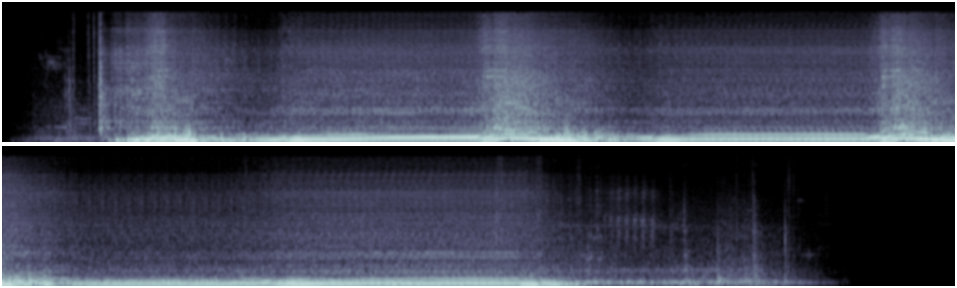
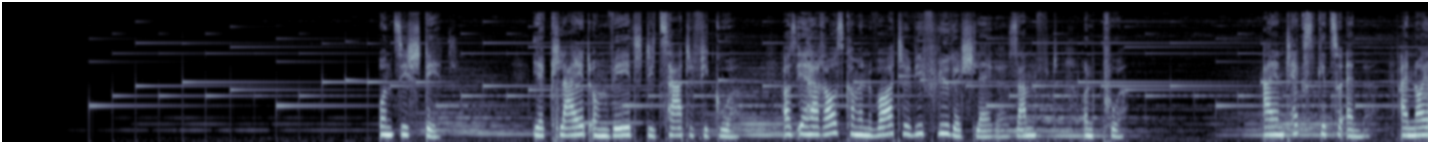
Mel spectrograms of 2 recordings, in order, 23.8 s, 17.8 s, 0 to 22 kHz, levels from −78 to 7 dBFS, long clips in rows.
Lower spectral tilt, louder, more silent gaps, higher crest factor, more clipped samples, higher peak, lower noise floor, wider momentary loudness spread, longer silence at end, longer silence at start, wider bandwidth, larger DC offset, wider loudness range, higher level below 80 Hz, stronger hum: first, -6.5 dB/octave vs -5 dB/octave; about the same, -13 LUFS vs -14 LUFS; neither; about the same, 12 dB vs 16 dB; neither; about the same, 0 dBFS vs 0 dBFS; second, -52 dBFS vs under -90 dBFS; second, 19 LU vs 23 LU; first, 2.1 s vs 0 s; about the same, 1.2 s vs 1.1 s; about the same, 15.5 kHz vs 16.5 kHz; neither; first, 10 LU vs 7 LU; first, -18 dBFS vs -50 dBFS; neither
